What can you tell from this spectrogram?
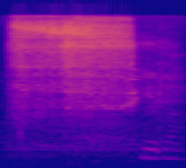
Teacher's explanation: Um som é surdo quando eu faço... A minha minha prega vocal não vibra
